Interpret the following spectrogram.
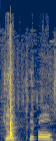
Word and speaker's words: gyokuro: Wait, is gyokuro for like the tea?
